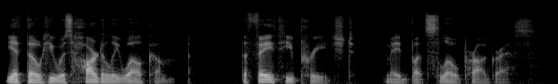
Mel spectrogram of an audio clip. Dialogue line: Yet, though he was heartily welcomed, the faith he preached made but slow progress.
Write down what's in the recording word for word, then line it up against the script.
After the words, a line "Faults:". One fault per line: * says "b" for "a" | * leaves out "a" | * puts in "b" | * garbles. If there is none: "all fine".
Yet, though he was heartily welcomed, the faith he preached made but slow progress.
Faults:
all fine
